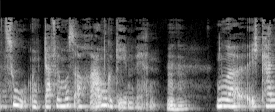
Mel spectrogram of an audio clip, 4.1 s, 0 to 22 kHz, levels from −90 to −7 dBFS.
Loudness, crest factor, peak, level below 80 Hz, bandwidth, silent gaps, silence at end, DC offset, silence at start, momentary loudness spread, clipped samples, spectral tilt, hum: -17 LUFS; 16 dB; -2 dBFS; -54 dBFS; 11.5 kHz; none; 0 s; under 0.1%; 0 s; 10 LU; under 0.1%; -5 dB/octave; none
